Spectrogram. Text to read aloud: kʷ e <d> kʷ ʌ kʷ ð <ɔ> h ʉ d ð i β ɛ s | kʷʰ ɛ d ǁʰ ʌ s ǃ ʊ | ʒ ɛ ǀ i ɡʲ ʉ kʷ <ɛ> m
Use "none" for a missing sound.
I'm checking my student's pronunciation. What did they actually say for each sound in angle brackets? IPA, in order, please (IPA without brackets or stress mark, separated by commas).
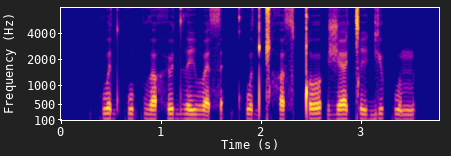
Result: d, ʌ, e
